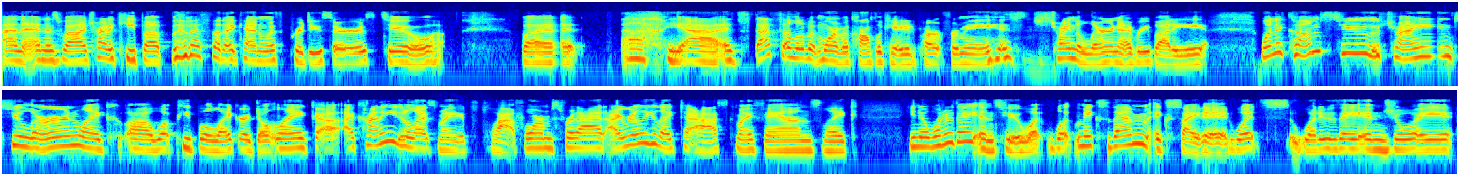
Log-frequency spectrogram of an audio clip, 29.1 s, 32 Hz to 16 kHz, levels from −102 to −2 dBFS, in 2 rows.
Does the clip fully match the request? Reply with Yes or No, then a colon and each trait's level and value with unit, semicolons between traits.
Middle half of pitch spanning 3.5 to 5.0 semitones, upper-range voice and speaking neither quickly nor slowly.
Yes: average, 4.2 semitones; high, 215 Hz; average, 175 wpm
